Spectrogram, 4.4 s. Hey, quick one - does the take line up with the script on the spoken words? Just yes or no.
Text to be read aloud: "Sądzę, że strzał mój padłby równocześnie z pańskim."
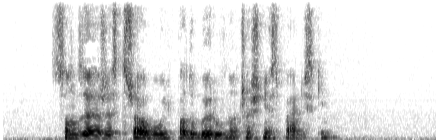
yes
